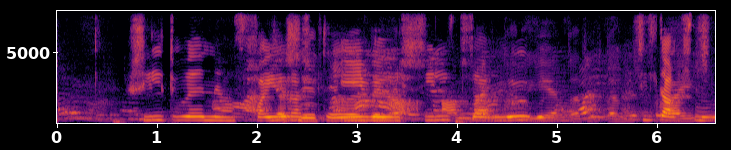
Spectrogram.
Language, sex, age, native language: Icelandic, male, 18-19, Icelandic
